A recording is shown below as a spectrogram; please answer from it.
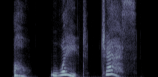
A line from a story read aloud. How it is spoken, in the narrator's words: cried the excited Amy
